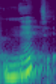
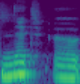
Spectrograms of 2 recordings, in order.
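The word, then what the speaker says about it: Neith: La source est visiblement chez un prêtre égyptien, un prêtre dédié à la déesse Net, N-E-I-T-H. Il y a différentes prononciations pour cette déesse.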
